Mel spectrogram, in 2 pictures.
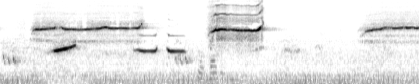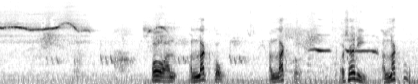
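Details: A talking common myna, chatting with a person, gives long, steady high whistles, then a run of rapid, wavering speech-like syllables copying human words, such as "bye", while the person speaks faintly nearby.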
